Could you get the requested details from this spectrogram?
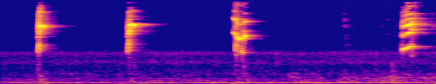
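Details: Lovebird giving shrill, piercing chirps while a hidden bird is being located by sound, four short squeaky calls spaced about one second apart, each with a quick falling tail, in otherwise quiet surroundings.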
